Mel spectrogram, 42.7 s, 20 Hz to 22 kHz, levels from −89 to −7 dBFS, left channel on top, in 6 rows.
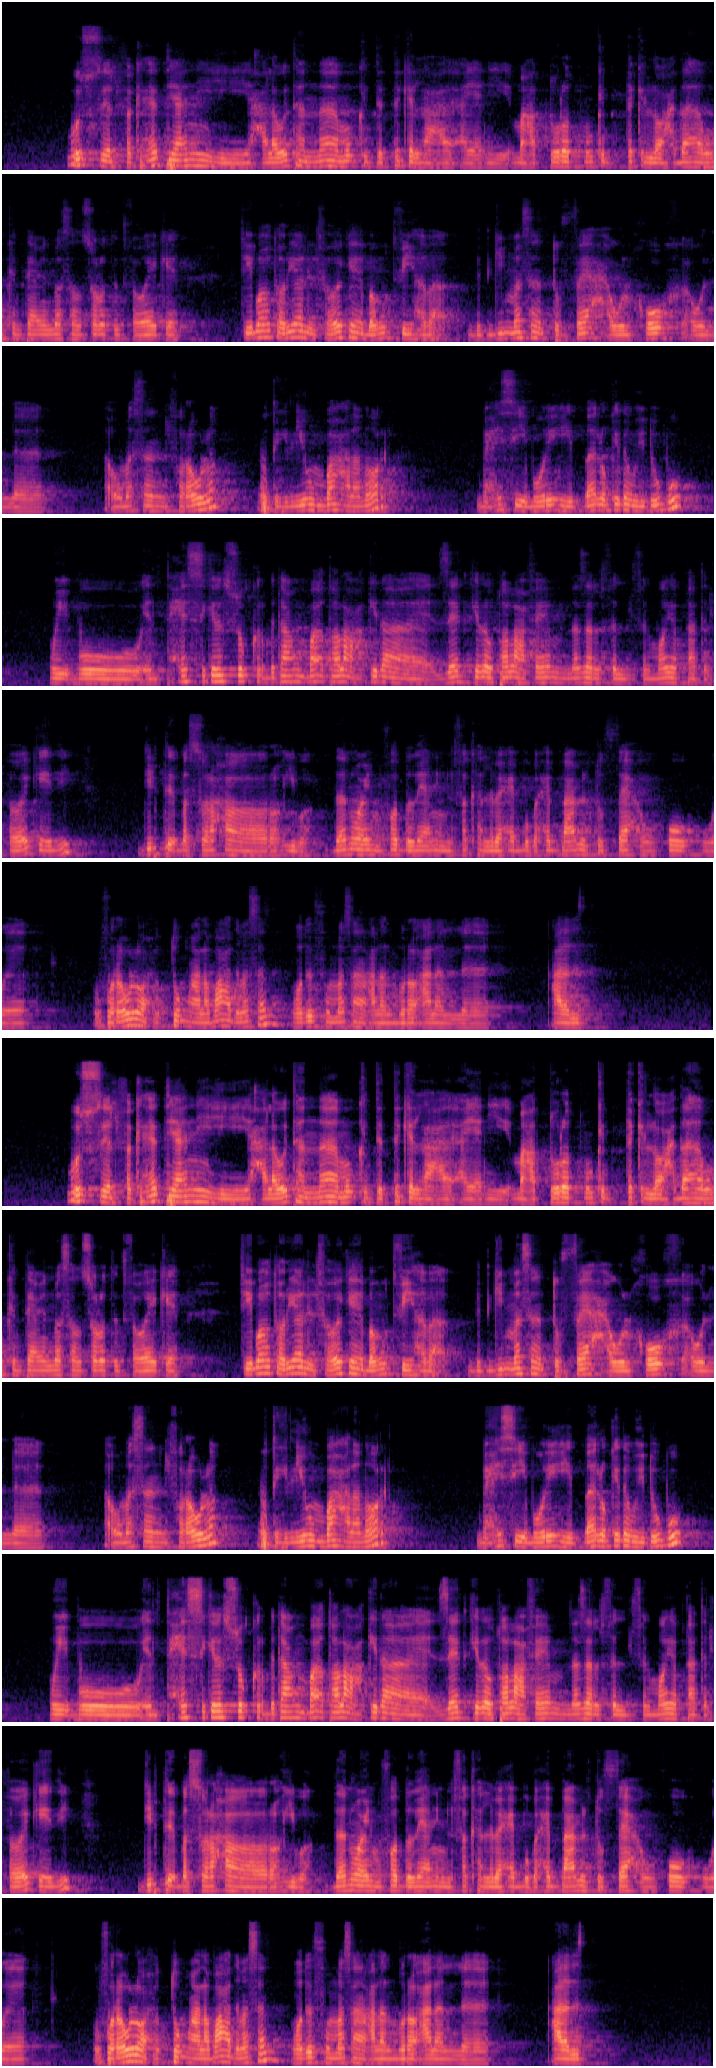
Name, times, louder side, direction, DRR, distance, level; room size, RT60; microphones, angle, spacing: voice 1, 0.7-8.2 8.4-8.9 9.5-14.7 15.3-16.4 16.8-18.1 19.0-21.1 21.8-29.2 29.8-35.8 36.5-40.5 41.1-41.4, right 3 dB, 55° right, 11 dB, 0.8 m, -31 dB
29.0 x 23.0 x 5.3 m, 0.87 s
head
